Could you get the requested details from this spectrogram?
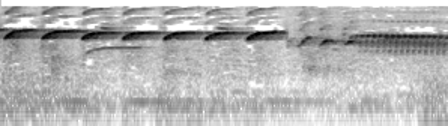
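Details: Singing canary used to stimulate breeding and teach young birds: clear downslurred whistled notes repeated about three to four times a second, followed by a smooth fast rolling trill.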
